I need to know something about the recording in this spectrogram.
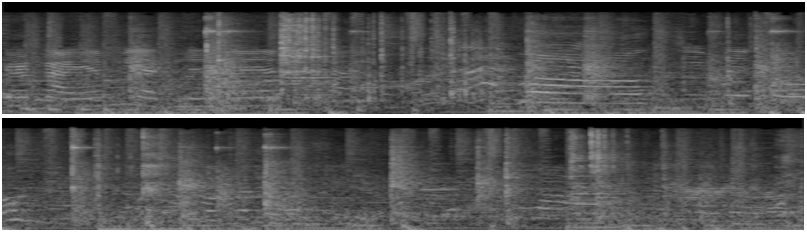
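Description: Background music and children's voices, with sharp clacks scattered through of an air hockey puck striking the mallets and the table's rails.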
